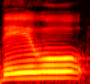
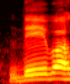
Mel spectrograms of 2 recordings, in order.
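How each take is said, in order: First: The word ends in an 'o' sound. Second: The word ends in an 'ah' sound. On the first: The speaker calls it right. "तो उस समय देवो ऐसा कहना पड़ेगा" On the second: The speaker calls it wrong. "आप पढ़ते समय तो ये कह रहे हो देवः ग्रामम गच्छति"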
